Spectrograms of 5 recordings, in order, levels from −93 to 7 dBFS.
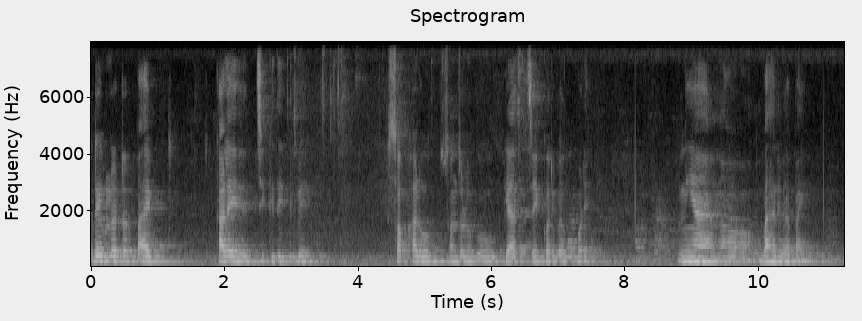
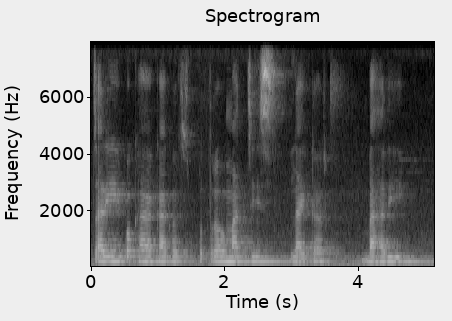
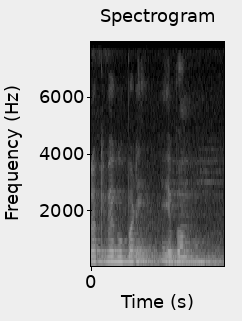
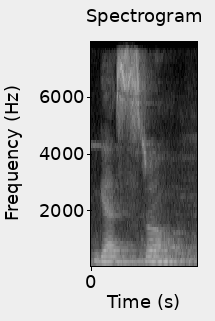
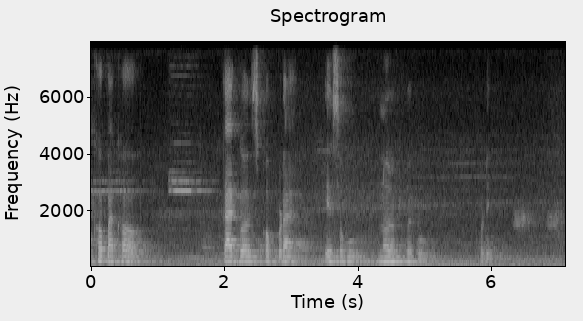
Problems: constant background noise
